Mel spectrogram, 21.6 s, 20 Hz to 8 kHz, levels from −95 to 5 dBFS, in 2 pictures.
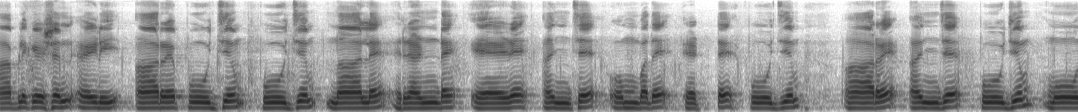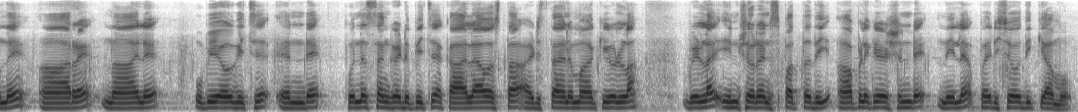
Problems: none marked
